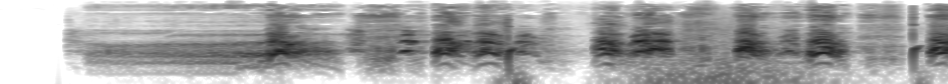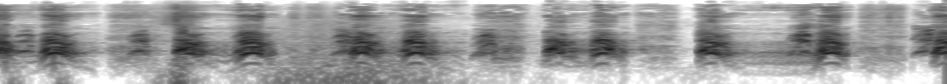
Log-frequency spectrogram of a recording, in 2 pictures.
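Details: Domestic dog barking in rapid, uneven volleys of short sharp barks, often in pairs and triplets, after a brief opening whine, with a few low thumping sounds in between.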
